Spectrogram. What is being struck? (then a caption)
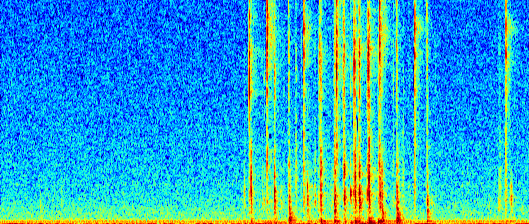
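Plastic mechanical keyboard. Fingertips tap the keys of a backlit black plastic mechanical keyboard with RGB lighting and hollow key switches, about fifteen quick, sharp, bright clicks in an uneven burst over a steady low hum. A brief quiet pause follows, then a final keystroke.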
